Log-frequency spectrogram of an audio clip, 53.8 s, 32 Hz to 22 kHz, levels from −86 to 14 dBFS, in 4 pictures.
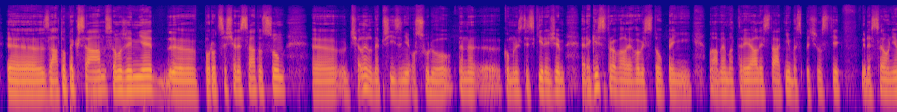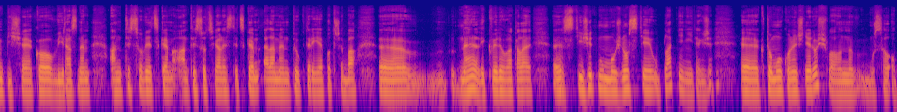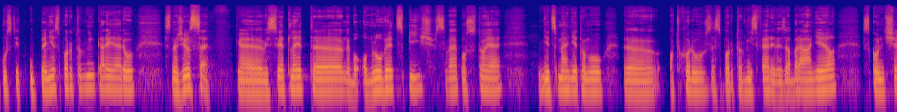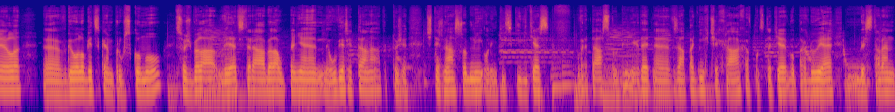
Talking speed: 100 wpm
